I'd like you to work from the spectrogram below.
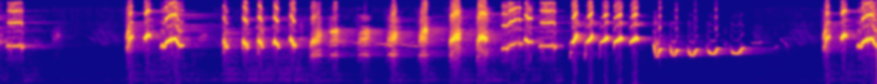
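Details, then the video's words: Dense, rapid chattering chirps and twitters from a sooty-headed bulbul master recording with rich fill-ins for training lazy singers, with a short run of wavering trilled notes and brief silent gaps. "Pancingan| Masteran Kutilang Isian Mewah RAJA PIKAT ini AMPUH MENJADIKAN burung kutilang gacor dor"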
